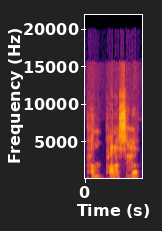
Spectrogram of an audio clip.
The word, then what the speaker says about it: panacea: It's not pronounced pancetta. That's another thing entirely.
